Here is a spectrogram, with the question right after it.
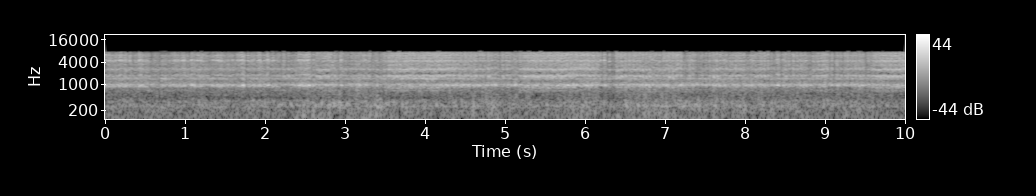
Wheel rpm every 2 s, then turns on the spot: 240, 230, 220, 230, 230.
none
